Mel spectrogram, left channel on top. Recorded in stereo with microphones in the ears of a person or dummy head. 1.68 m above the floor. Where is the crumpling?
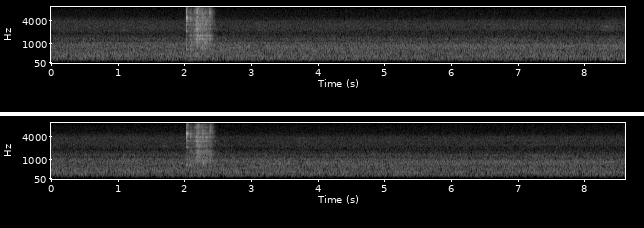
35° left (ahead or behind), 1.0 m.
